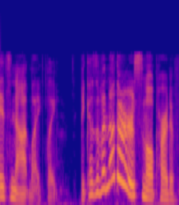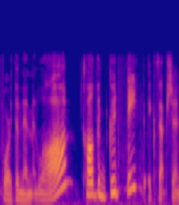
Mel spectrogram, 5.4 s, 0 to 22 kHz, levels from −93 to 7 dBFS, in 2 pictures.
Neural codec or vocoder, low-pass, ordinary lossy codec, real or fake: codec, 16 kHz, 4 kbps, FreqCodec, larger model; 7.2 kHz; Opus, 64 kbps; fake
